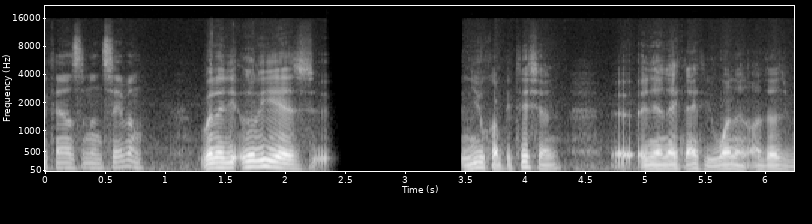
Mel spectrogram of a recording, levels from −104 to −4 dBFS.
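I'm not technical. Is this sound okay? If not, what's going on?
No. At 2.33 s the sound smears into a fading buzz, then goes silent until 3.49 s, where it resumes with about a second missing. This is likely a long network dropout: the connection stopped delivering audio, and the player could only fill the gap.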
